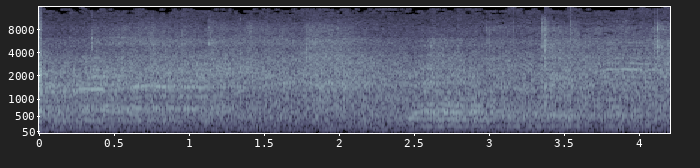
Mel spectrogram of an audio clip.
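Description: Quiet ice-hockey arena ambience during play: a low, even crowd murmur, with a faint voice about two and a half seconds in.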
